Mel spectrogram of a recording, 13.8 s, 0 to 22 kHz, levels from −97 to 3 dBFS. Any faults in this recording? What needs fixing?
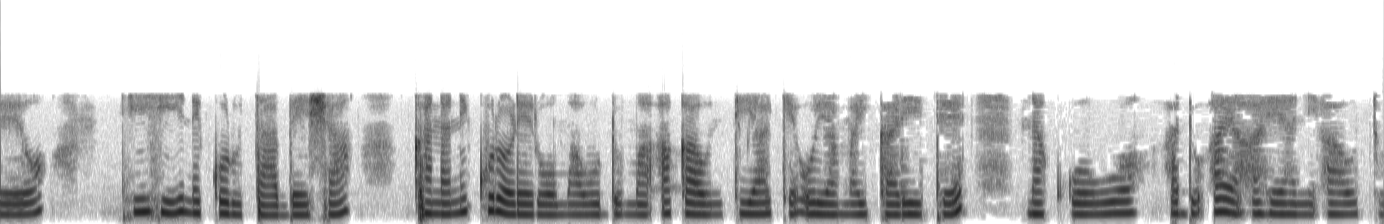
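At 8.24 s, right after "maũndũ ma akaunti yake", the adaptive stream drops to a lower bitrate and stays there to the end at 13.84 s. The treble suddenly turns thin and synthetic with no gap, which fits a switch from a transparent AAC rendition near 96 kbit/s to a heavily compressed HE-AAC stream around 12 kbit/s. On a spectrogram the upper band becomes a smeared, blocky replica above a hard cutoff. Prevention: give the client more buffer headroom or set a higher minimum rendition so brief connection slowdowns don't force the drop. The faint room noise, about 49 dB below the speech, is part of the recording and needs no fix.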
